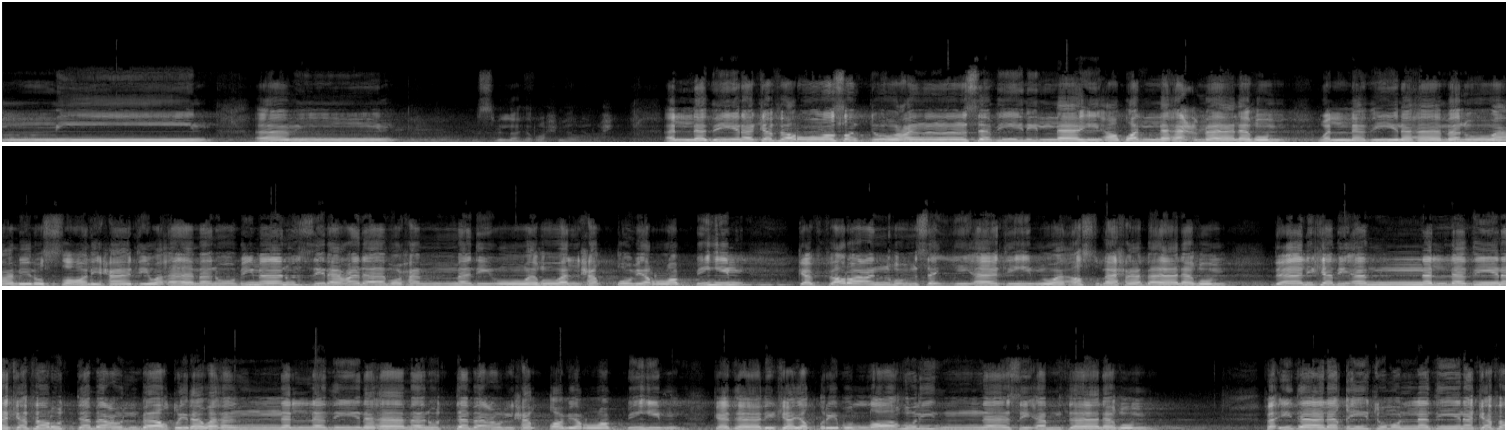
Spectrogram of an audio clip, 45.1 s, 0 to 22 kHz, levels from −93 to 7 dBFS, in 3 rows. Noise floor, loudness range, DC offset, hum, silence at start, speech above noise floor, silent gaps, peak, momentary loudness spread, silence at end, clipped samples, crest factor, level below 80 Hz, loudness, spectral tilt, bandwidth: -57 dBFS; 4 LU; under 0.1%; none; 0 s; 32 dB; none; -10 dBFS; 7 LU; 0 s; under 0.1%; 16 dB; -60 dBFS; -26 LUFS; -4.5 dB/octave; 11.5 kHz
